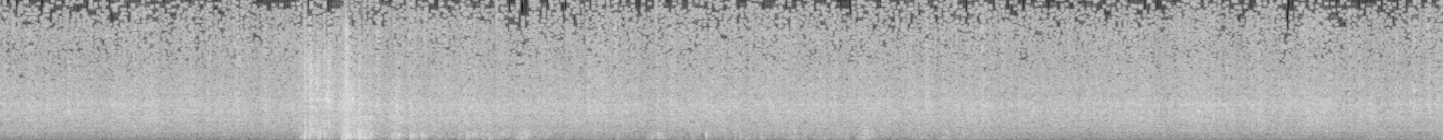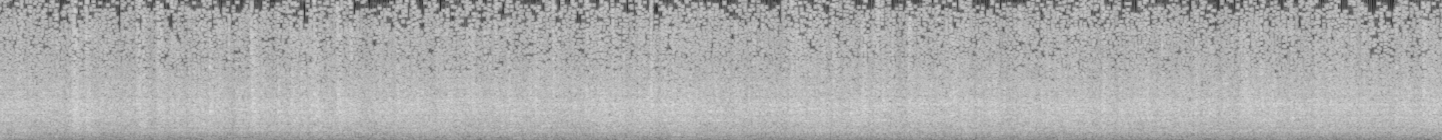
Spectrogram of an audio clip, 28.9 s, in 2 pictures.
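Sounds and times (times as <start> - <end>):
rainstorm: 0.0 - 28.8
loud rough burst: 2.9 - 10.2.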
